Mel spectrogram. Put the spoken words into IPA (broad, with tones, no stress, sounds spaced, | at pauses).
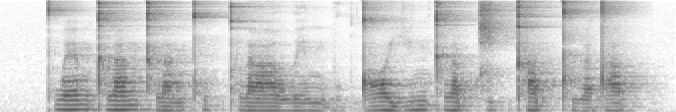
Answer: kʰ w ɛː˥˩ m kʰ l a˥˩ n kʰ l a˧ ŋ kʰ u˥˩ k̚ pʰ l aː˧ w e˧ n b o˨˩ k̚ d ɔː˥˩ j i˥˩ n kʰ l a˥˩ p̚ t͡ɕ e˦˥ k̚ tʰ a˥˩ p̚ tʰ ɯ˦˥ a̯ d a˥˩ t̚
